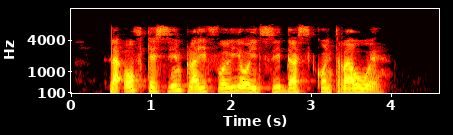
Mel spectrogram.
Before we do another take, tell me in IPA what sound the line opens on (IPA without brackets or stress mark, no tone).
l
